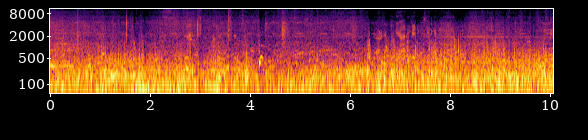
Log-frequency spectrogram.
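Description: Strong wind buffeting the microphone: a heavy, uneven low rumble with no steady pitch.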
